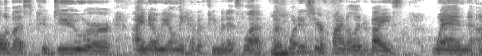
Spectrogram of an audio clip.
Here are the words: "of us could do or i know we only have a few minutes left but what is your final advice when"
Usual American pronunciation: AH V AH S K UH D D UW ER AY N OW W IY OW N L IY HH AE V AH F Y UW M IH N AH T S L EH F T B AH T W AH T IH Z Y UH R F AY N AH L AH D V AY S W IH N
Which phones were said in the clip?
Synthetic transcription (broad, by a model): AH V AH S K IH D D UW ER AY N OW W IY OW N L IY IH V AH F Y UW M IH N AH T S L EH F T B AH T W AH T IH Z Y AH R F AY N L AH D V AY S W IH N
